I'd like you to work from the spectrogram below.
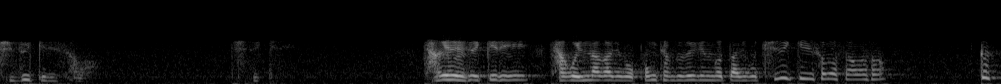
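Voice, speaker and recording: A man preaching a sermon, swinging between loud passionate exhortation and quiet asides, acting out dialogue as he tells stories. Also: medium pitch. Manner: impassioned, swings from shouting to hushed asides; storytelling, acts out dialogue. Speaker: pastor. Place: church sanctuary. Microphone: church CCTV camera audio. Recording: tinny distant CCTV audio with long reverb and hiss.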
